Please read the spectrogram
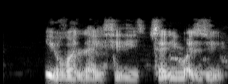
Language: Kabyle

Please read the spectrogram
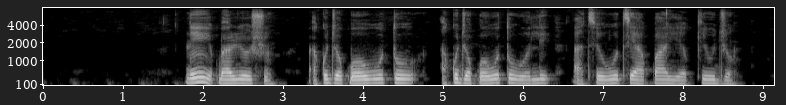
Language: Yoruba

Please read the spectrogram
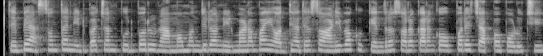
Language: Odia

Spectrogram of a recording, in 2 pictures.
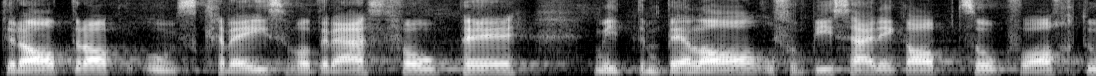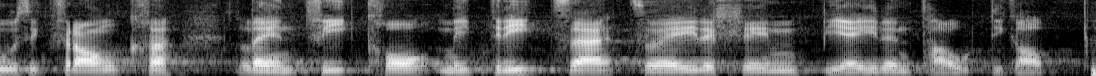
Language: Swiss German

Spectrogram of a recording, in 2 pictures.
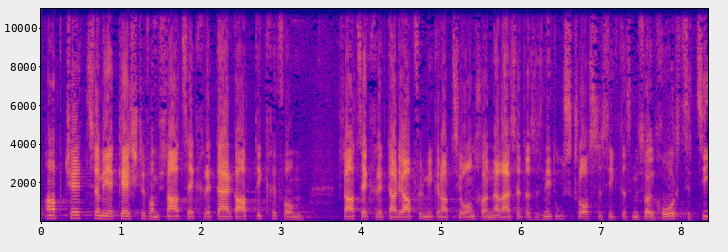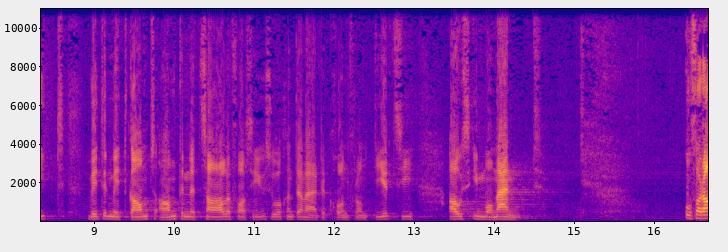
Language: Swiss German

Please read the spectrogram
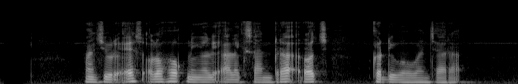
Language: Sundanese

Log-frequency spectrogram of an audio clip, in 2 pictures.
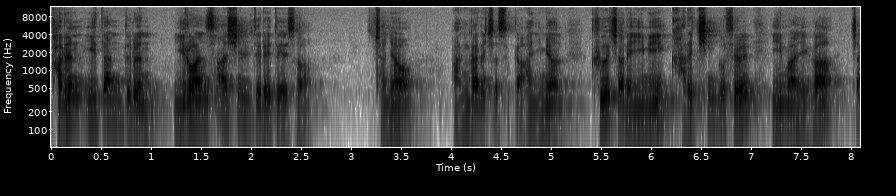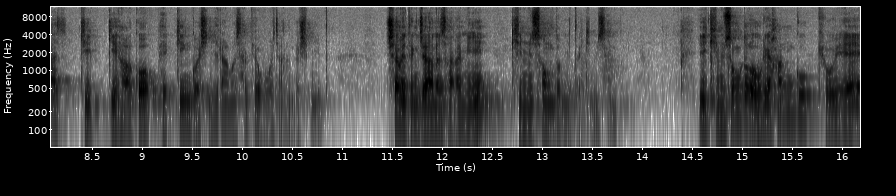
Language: Korean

